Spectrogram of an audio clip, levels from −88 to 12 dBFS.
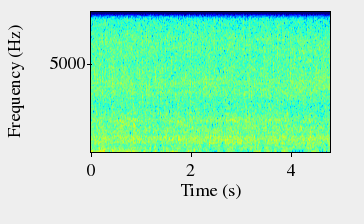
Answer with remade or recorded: remade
